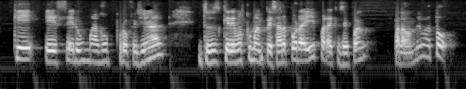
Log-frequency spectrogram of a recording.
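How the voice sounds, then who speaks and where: High-pitched man at a moderate pace with ordinary pitch variation, music in the background. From Colombia. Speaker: magician and channel host. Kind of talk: casual chat.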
